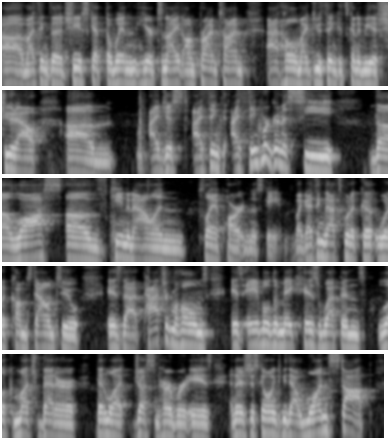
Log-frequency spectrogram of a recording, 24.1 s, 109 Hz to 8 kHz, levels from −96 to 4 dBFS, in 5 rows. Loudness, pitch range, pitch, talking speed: -25 LUFS, 125-140 Hz, 130 Hz, 210 wpm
